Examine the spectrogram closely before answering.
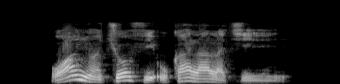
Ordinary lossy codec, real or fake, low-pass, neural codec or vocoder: AAC, 48 kbps; real; 7.2 kHz; none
